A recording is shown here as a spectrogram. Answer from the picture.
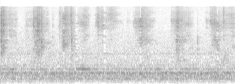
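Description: Foam ink-blending sponge on a handle rubbed around the torn edge of a paper circle, a series of faint brushing strokes against the paper.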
